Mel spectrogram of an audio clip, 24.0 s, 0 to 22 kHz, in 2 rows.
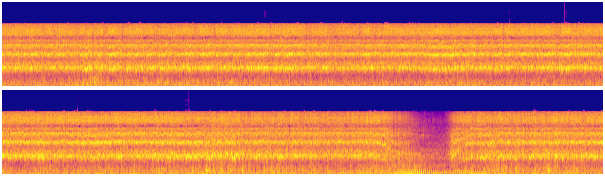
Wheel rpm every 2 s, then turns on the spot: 230, 230, 230, 240, 230, 230, 230, 220, 230, 200, 90, 230.
none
